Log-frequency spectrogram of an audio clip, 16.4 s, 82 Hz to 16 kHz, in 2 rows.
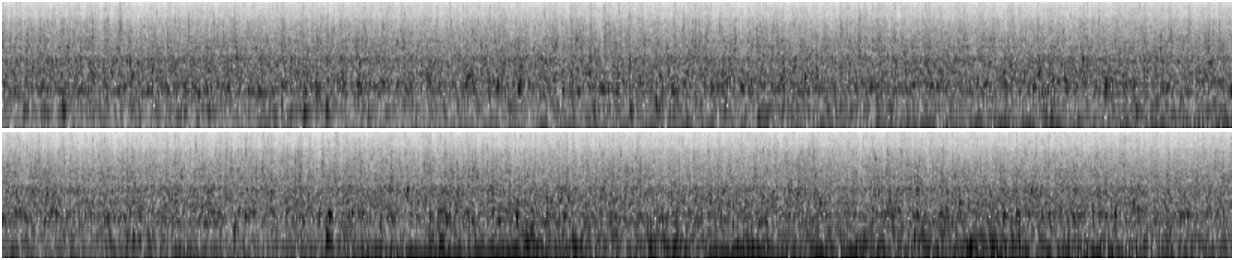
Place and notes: In the rocky coast, Brook
Sony PCM D50
New Taipei City, Ruifang District, 北部濱海公路, 12 July 2012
